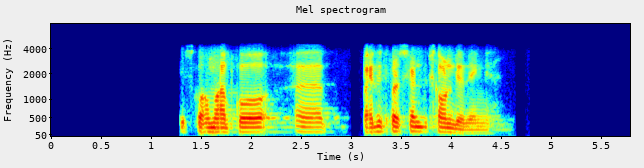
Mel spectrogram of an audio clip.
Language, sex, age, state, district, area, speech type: Urdu, male, 30-45, Delhi, North East Delhi, urban, conversation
